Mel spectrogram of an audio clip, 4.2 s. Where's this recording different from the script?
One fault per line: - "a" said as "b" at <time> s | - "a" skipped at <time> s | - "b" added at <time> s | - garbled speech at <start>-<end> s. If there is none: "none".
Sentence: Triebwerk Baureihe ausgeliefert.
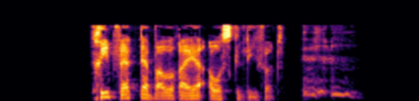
- "der" added at 1.4 s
